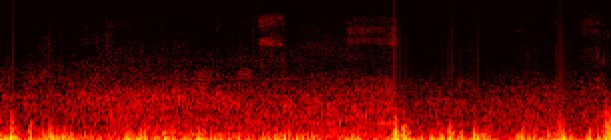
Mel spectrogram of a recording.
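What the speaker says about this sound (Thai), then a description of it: "เดี๋ยวให้ลมมันผ่านไปกัน" Strong outdoor wind buffets the microphone in loud, uneven low rumbling gusts, with no talk over it.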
